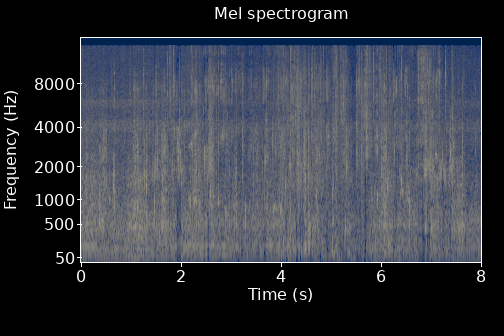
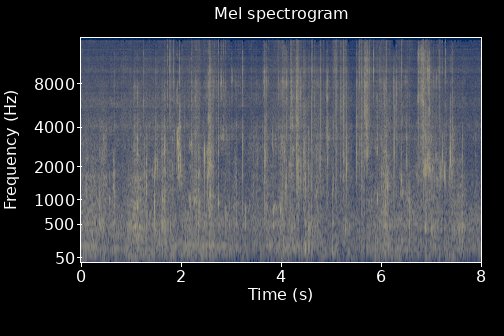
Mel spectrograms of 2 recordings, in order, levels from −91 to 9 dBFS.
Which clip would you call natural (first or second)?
first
